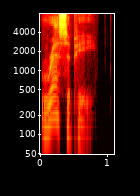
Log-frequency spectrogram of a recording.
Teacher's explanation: Recipe has 3 syllables, and we stress the first one, recipe.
